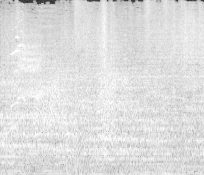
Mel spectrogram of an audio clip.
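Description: Orchestral film score playing sustained, dramatic chords, with brief high animal cries over it about a third of a second in.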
